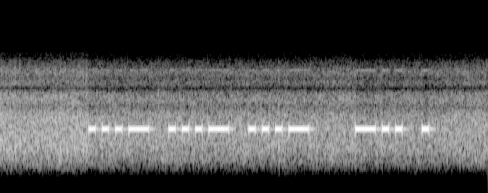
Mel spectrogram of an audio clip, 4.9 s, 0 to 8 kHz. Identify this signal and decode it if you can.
Morse code, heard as a keyed tone, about 18 wpm, 920 Hz, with radio static and room echo. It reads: VVV DE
